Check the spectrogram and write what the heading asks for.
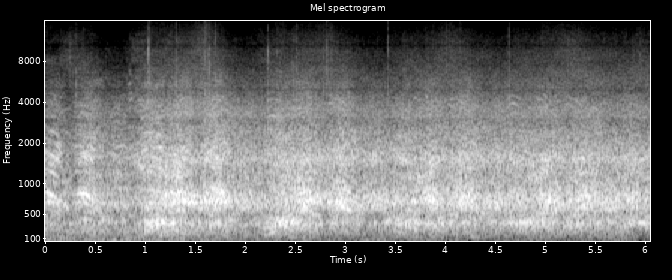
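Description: Large arena crowd cheering and shouting, swelling about a second in and staying loud.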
